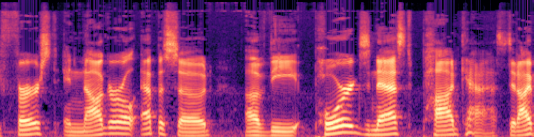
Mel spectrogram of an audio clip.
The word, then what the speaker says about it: Porg: Didier here, and welcome to the first inaugural episode of the Porgs Nest Podcast. Did I pronounce that right? Is it Porg?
